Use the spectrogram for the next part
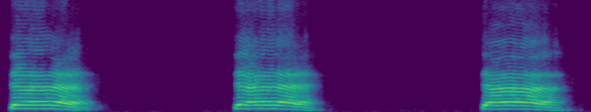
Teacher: हमारी जबान जो है ना, वो सामने के जो दांत हैं बड़े, उनके जड़ों को टच करती है। ये जबान हमारी जबान को, दांतों को टच करती है पीछे से।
